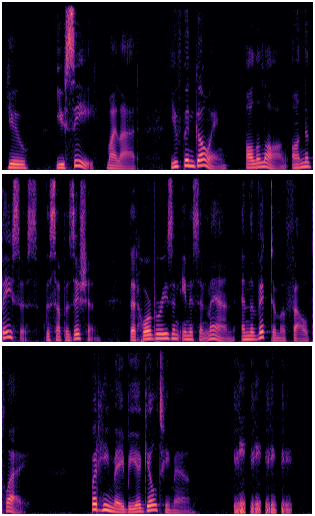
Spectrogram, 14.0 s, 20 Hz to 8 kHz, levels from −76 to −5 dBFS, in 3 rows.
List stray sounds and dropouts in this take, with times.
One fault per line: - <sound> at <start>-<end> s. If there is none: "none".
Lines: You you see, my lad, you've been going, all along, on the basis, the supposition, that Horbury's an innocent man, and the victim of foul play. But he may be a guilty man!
- laugh at 12.8-13.7 s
